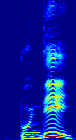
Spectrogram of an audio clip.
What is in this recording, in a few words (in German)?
romanisch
